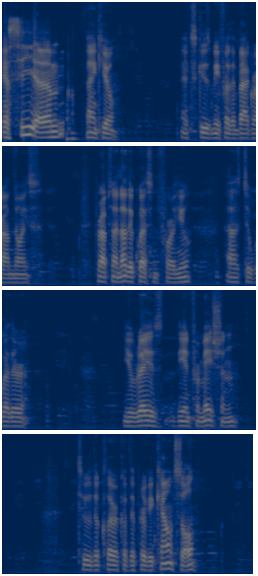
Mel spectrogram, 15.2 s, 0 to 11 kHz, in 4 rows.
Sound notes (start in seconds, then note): 3.1 speaking French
